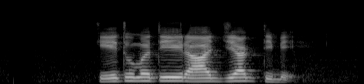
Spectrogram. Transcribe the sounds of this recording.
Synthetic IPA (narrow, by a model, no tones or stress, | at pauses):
keːt̪umət̪iːɾaːd͡ʒjak̚t̪ibḛ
